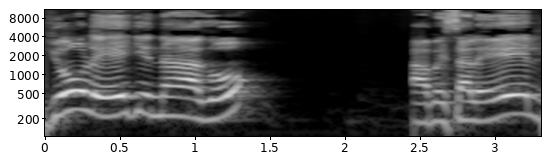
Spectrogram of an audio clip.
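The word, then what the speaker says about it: Bezaleel: Estoy hablando de Besaleel o Besaleelí, como se dice. Muchos pronuncian la es ahí, en el hebreo casi no se pronuncia. Besaleel podremos decir.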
